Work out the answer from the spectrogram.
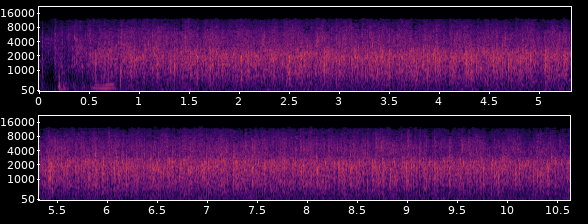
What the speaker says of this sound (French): j'ai envie de vous applaudir là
